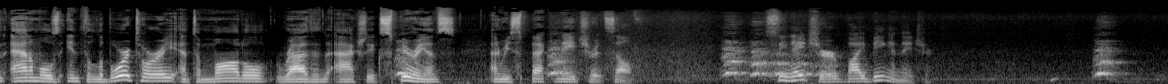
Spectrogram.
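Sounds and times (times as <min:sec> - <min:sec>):
speech: 0:00.0 - 0:06.5, 0:07.7 - 0:09.4
dog barking: 0:03.9 - 0:04.3, 0:05.4 - 0:05.9, 0:07.2 - 0:08.5, 0:10.9 - 0:11.4.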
